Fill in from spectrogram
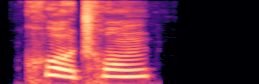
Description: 扩充 (kuò chōng): 拡充; 拡大.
